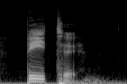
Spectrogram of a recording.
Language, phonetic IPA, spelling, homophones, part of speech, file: German, [ˈbeːtə], bete, Beete / Bete, verb, DE-bete.ogg
- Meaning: inflection of beten: 1. first-person singular present 2. singular imperative 3. first/third-person singular subjunctive I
